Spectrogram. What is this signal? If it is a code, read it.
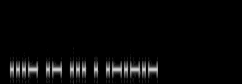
Morse code, heard as a keyed tone, about 37 wpm, 700 Hz. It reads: VASE.
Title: Pangram Challenge v2 - 40wpm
